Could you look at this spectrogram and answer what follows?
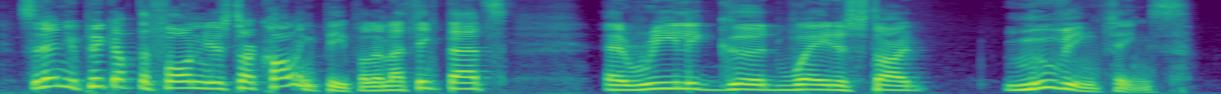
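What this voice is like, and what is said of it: Swedish Skåne accent in English. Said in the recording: “my accent. You know, I'm from Malmö, so I have this, I speak skånska. ... that accent”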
